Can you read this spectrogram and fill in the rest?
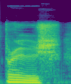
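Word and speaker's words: Bruges: good it is really so it's called Brugge pronounce Brugge I wish they wouldn't do things like that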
